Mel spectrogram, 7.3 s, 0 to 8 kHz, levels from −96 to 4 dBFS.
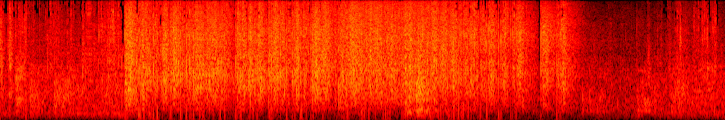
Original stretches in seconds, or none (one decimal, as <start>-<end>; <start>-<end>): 0.0-7.3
